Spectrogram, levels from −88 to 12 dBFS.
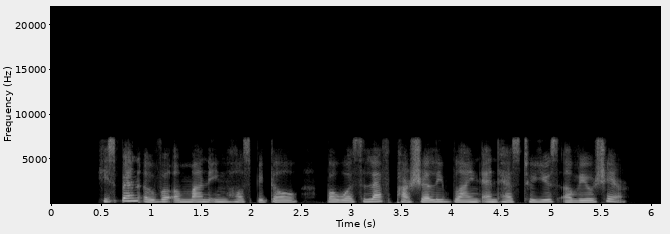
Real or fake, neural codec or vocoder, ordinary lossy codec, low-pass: fake; codec, 16 kHz in and 24 kHz out, 0.4 kbps, LongCat-Audio-Codec, two codebook decoder; none; 7.2 kHz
